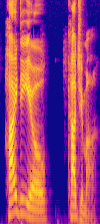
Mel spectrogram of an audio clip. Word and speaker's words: Hideo Kojima: Hideo Kojima. That is the correct pronunciation.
